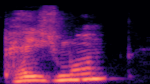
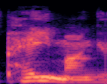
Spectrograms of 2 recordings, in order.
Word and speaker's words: Pejmon: Also das Ding ist, mein richtiger Name im Persischen ist Pejmon. Aber das haben wir dann damals umgeändert, weil dann das konnte man halt in Deutschland nicht aussprechen. Man hat Pejmon gesagt, die haben das Payman gesagt.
